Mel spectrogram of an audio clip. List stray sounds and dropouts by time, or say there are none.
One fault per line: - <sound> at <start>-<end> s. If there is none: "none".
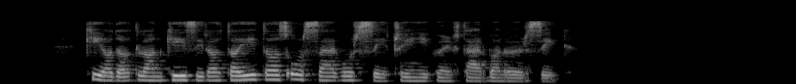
none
